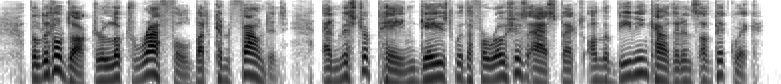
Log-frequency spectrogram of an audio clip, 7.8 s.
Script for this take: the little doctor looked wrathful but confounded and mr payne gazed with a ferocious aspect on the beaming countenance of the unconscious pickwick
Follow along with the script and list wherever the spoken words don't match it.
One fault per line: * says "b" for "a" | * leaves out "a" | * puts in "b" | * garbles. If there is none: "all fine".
* leaves out "the unconscious"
